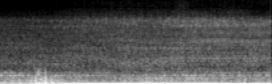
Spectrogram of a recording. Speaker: nice and smooth looking good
